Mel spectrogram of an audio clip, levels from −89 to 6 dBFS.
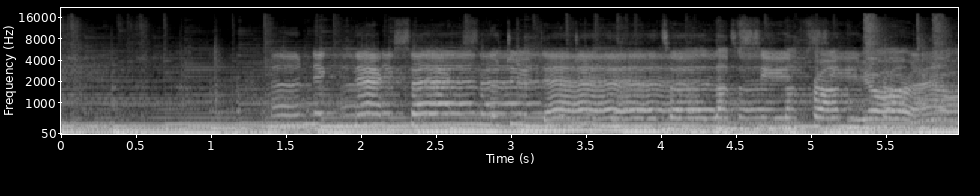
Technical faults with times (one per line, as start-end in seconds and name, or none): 0.00-5.98 doubled audio track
